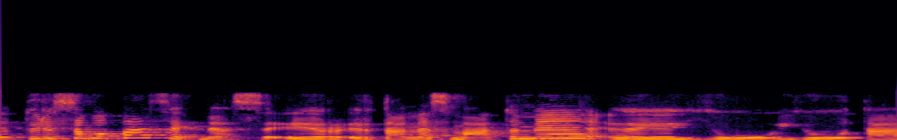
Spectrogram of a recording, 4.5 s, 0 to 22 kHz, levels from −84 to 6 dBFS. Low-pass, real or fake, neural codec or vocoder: 7.2 kHz; real; none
